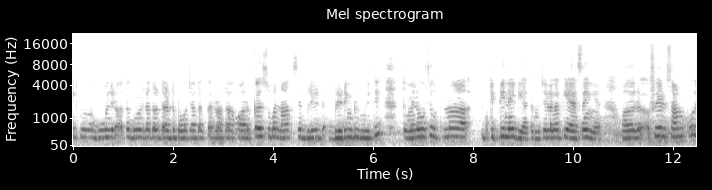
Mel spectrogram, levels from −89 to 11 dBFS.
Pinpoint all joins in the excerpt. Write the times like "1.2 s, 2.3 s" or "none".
none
